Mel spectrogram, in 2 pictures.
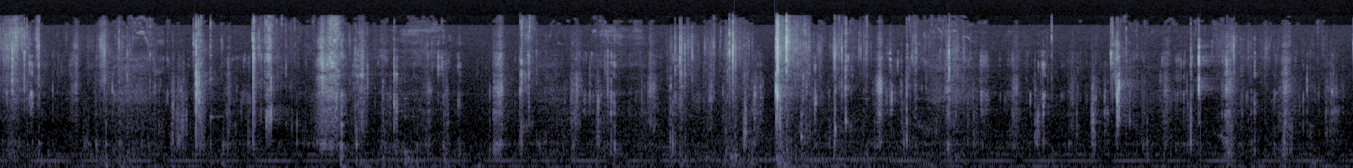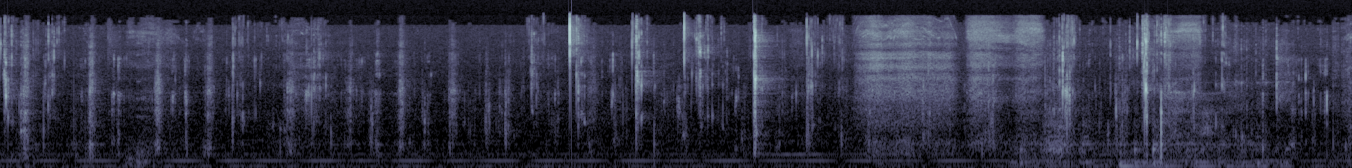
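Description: Close-miked, mouth-closed chewing of a sandwich of bread, salami and raw vegetables: soft, irregular wet clicks and crunches, faint, over a low steady hum.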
